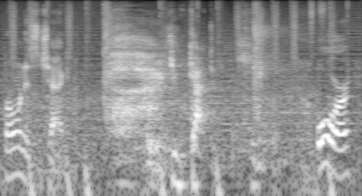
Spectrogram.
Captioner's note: sighs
